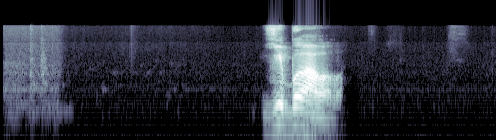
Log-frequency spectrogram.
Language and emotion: Russian, angry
